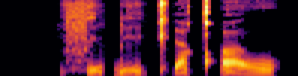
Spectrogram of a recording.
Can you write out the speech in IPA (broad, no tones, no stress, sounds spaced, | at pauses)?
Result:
f i ɓ i kʼ i qʼ o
